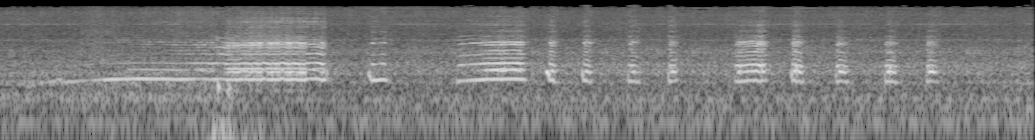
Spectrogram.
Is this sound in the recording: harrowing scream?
no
